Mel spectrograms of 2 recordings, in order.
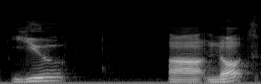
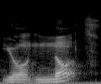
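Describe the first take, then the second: First: "You are" is said as two full words. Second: "You are" is joined into one syllable. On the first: "You can say, you are not" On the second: "you can contract you are"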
